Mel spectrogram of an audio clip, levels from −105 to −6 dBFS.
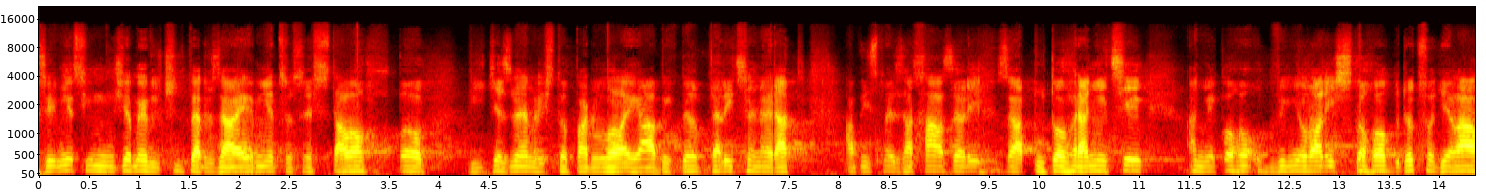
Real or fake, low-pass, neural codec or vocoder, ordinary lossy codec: fake; 14.4 kHz; codec, 44.1 kHz, 2.6 kbps, DAC; AAC, 96 kbps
